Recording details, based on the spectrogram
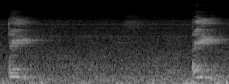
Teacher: साथ आए, फिर होंठ अलग हुए, दोनों होंठ पहले साथ आ रहे हैं, हवा इकट्ठी हो रही है होंठों के पीछे, फिर फिर हम दोनों होठों को सेपरेट कर रहे हैं और अब एक विस्फोट जैसा हल्का सा एयर के साथ साउंड निकलेगा।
